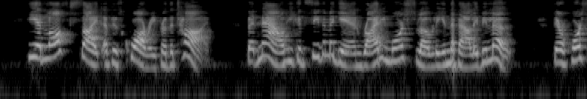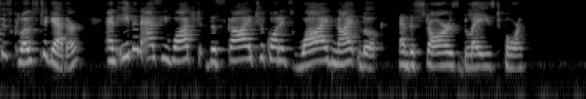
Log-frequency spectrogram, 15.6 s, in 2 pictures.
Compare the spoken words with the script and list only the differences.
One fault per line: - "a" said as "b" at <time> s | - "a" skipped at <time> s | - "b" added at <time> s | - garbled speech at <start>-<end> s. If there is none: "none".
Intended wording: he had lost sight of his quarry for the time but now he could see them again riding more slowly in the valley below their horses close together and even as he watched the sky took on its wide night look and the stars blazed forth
none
